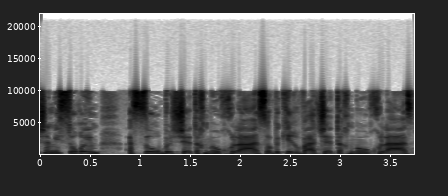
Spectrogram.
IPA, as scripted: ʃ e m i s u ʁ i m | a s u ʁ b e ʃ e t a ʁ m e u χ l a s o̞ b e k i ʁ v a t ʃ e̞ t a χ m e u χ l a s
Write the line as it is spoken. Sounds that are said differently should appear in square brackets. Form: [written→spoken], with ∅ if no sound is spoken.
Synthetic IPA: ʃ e m i s u ʁ i m | a s u ʁ b e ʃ e t a [ʁ→χ] m e u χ l a s o̞ b e k i ʁ v a t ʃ e̞ t a χ m e u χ l a s

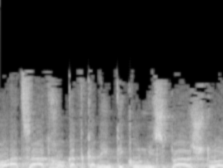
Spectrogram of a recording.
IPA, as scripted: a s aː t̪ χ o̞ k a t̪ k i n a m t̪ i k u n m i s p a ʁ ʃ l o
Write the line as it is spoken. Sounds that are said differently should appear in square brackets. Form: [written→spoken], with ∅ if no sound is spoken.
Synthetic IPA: a [s→t͡s] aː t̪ χ o̞ k a t̪ k [i→a] n [a→i] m t̪ i k u n m i s p a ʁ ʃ l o

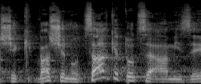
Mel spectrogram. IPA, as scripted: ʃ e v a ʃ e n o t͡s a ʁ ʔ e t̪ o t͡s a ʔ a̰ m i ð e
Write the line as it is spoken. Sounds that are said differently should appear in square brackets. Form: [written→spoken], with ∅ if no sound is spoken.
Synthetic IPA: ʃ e v a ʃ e n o t͡s a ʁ [ʔ→k] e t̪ o t͡s a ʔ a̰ m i [ð→z] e

